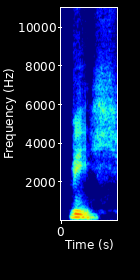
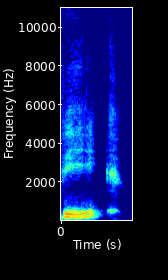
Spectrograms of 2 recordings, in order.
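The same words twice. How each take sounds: First: The word ends in a soft hissing fricative. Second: The word ends in a hard k sound. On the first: This is a northern regional variant. "a palatal or velar fricative instead" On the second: This is the standard form. "Standard German uses a voiceless plosive in final position"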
